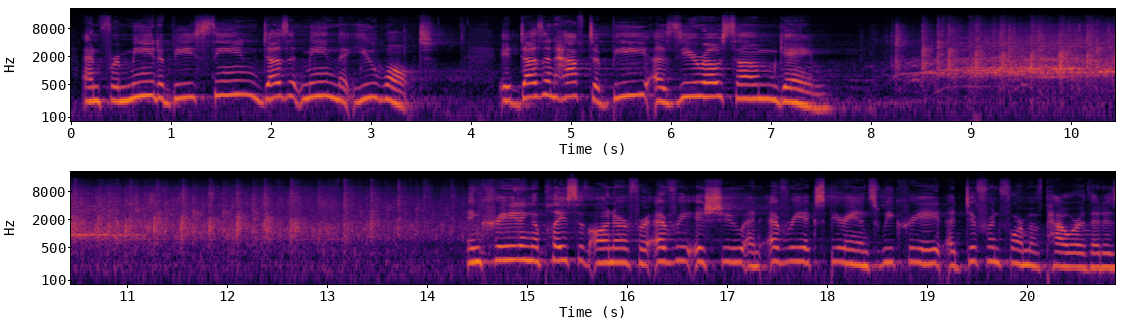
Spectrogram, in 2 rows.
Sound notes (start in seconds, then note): 8.0 audience cheering and applauding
